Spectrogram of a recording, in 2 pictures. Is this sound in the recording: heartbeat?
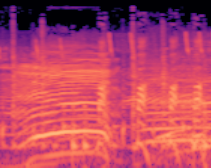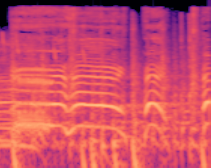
no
